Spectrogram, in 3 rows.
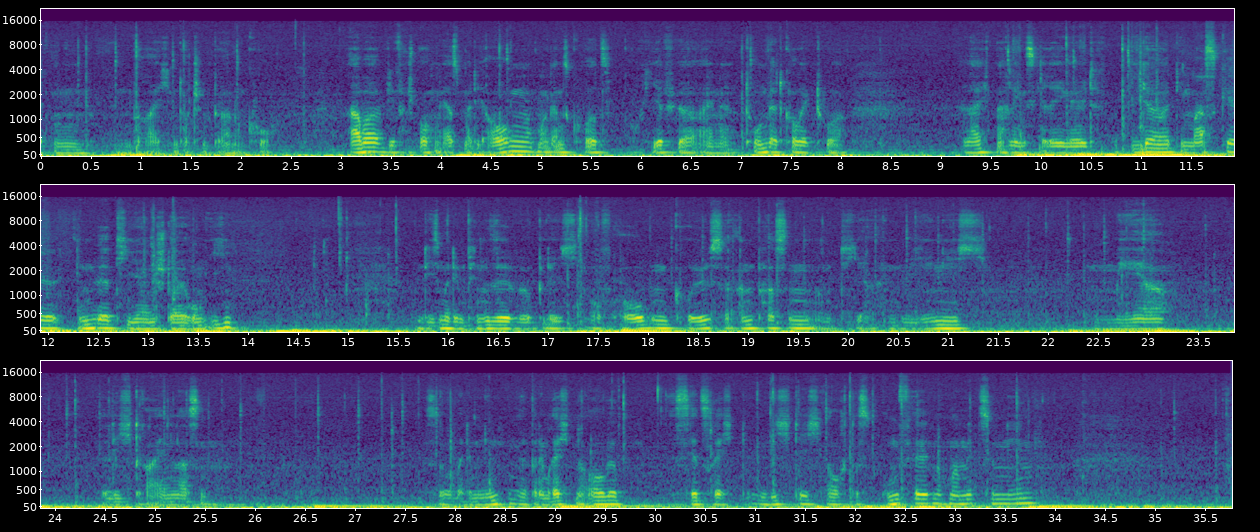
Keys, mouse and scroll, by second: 15.5 right click, 29.7 right click.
